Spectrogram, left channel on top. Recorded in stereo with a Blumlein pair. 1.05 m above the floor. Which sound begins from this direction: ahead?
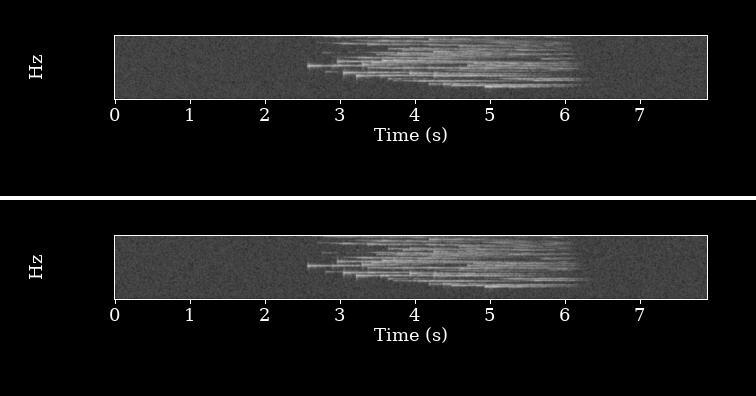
A chime, at 2.6 s.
